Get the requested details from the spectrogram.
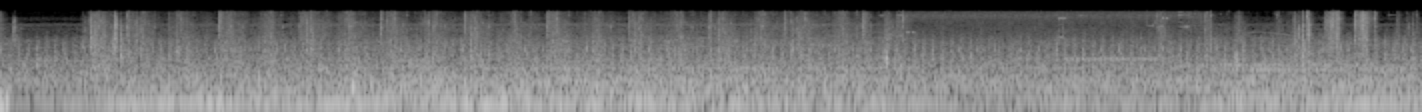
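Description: A helicopter's rotor thumps and drones steadily.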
